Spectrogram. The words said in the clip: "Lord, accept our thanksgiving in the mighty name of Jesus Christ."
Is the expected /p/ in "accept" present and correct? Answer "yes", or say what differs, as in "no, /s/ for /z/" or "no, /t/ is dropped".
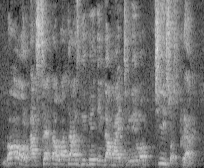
no, /p/ is dropped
